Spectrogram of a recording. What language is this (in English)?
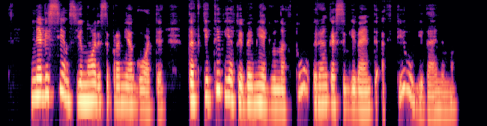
Lithuanian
